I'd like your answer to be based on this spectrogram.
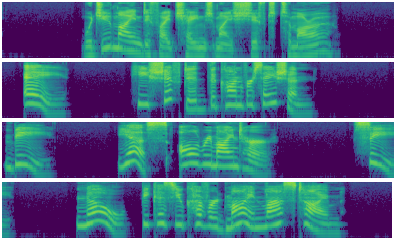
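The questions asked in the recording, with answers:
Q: Would you mind if I change my shift tomorrow?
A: C: No, because you covered mine last time.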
